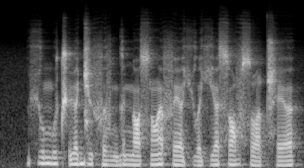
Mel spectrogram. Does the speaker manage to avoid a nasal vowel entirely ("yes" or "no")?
no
